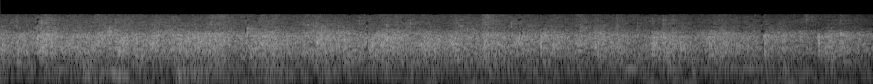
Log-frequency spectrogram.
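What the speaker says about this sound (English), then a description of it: "you guys all clap" An audience at a book talk breaks into steady, dense applause that holds at an even level throughout, with no voices over it.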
